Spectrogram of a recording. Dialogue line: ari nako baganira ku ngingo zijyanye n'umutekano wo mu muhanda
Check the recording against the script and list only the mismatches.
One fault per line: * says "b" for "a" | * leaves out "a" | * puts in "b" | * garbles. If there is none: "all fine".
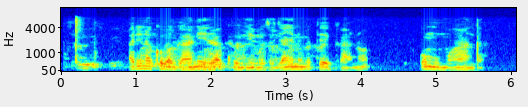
all fine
